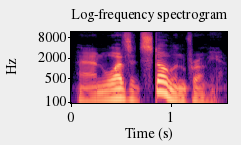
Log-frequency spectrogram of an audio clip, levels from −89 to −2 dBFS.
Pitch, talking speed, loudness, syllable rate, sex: 105 Hz, 230 wpm, -16 LUFS, 5.2 syllables/s, male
